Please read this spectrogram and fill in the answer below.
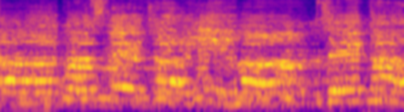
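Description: A group of women singing a Bulgarian folk song together, in phrases with held, wavering notes.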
